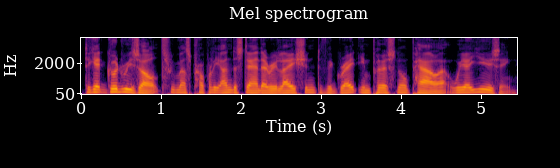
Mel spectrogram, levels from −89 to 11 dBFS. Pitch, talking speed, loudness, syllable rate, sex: 115 Hz, 200 wpm, -18 LUFS, 5.8 syllables/s, male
